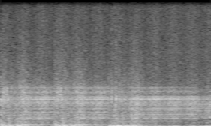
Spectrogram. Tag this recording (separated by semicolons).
amp; distortion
